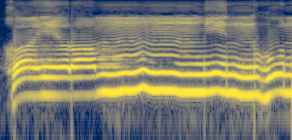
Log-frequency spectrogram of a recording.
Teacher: hunya tetap pendek, langsungkan ke nun, tasydid nun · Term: gunnah musyaddada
